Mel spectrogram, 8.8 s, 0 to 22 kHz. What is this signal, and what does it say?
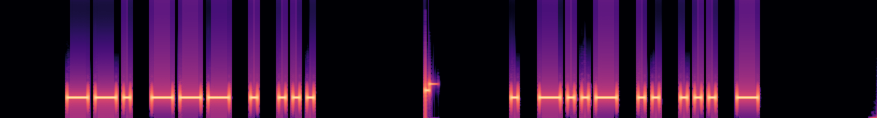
Morse code, heard as a keyed tone, about 17 wpm, 700 Hz. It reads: GOES EXIST
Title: Sentences from Top 1000 Words - Review Part 5 - New Word Drill - 17wpm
